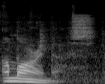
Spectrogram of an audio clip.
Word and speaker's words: amaranthus: growth stages how to pronounce amaranthus amaranthus is pronounced amarandos I remember stumbling over the pronunciation at first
